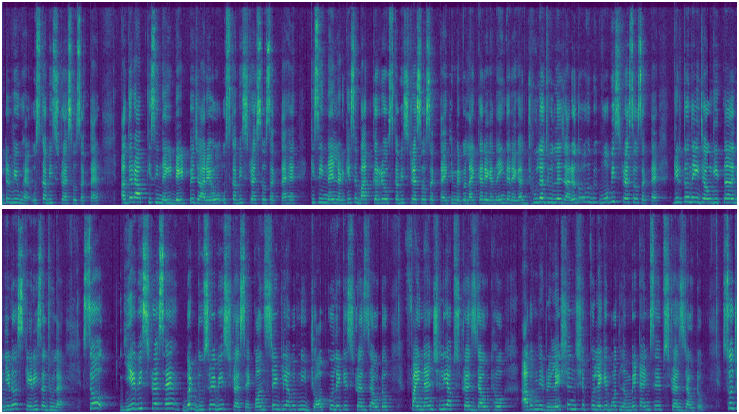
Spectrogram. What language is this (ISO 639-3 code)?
hin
